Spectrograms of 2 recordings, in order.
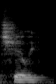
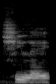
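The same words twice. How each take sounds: First: It is pronounced the usual English way. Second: It is pronounced the way native speakers say it. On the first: It ignores how locals say it. "instead of" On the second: It shows respect for how locals say it. "that's for respect of how they say it"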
